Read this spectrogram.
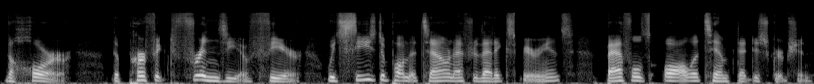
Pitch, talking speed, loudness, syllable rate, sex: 160 Hz, 145 wpm, -20 LUFS, 4.7 syllables/s, male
